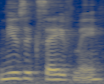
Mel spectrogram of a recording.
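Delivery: ordinary talk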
